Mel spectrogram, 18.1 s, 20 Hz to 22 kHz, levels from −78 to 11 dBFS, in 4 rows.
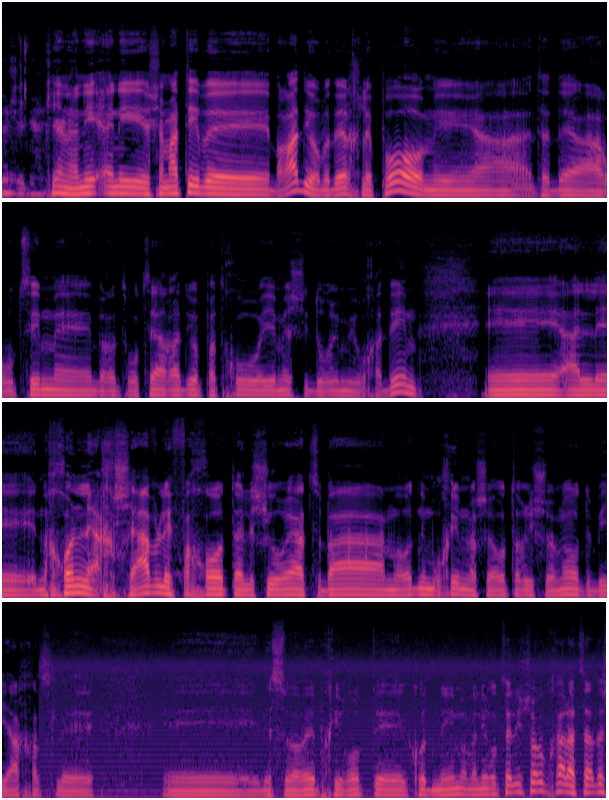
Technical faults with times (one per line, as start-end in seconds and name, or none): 13.89-18.14 mains buzz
